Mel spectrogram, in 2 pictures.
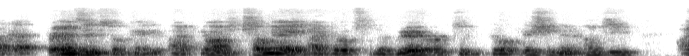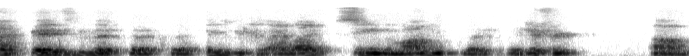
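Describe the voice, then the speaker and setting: A man speaks at a moderate pace and medium pitch. His voice is somewhat breathy. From New Mexico, Valencia County. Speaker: planning commissioner. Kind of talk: public meeting discussion. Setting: county planning meeting.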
